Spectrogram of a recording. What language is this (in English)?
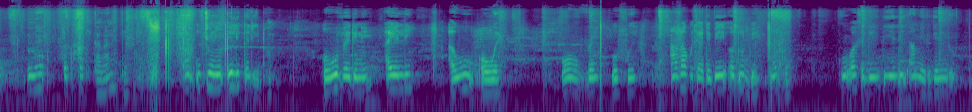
Ikposo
